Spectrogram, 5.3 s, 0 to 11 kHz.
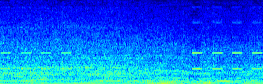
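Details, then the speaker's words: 1998 Mercedes E320, new plugs, coils swapped, MAF cleaned, random all-cylinder misfire codes, limited to about 15 mph: revs toward 3,500-4,000 rpm at wide open throttle, then stumbles and bogs; owner suspects plugged catalytic converters; temperature rising. "guys see It'll reach 3500 but then it'll start to"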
